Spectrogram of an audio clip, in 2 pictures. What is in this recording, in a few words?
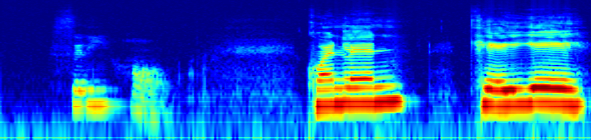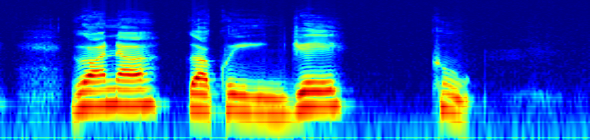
City Hall, southern tutchone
